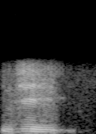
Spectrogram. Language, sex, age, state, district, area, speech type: Urdu, male, 18-30, Delhi, South Delhi, urban, conversation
